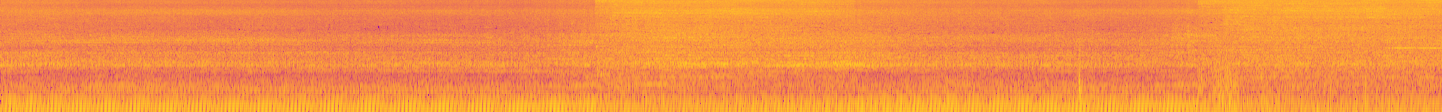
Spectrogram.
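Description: Band sawmill running steadily with a low drone, its blade cutting through a freshly felled log in two long spells of loud hissing, the first about twelve seconds in and the second from about twenty-four seconds until shortly before the end.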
